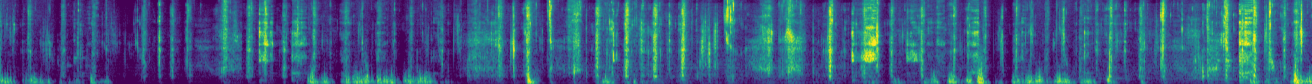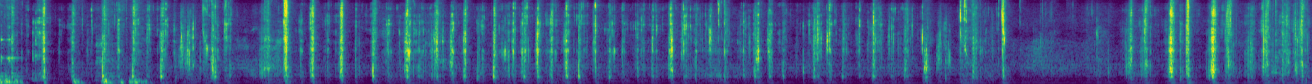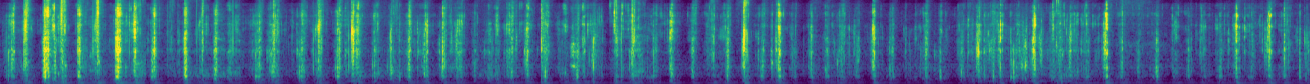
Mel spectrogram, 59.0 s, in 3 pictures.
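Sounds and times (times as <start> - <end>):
close chewing with wet mouth clicks: 3.6 - 23.2.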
